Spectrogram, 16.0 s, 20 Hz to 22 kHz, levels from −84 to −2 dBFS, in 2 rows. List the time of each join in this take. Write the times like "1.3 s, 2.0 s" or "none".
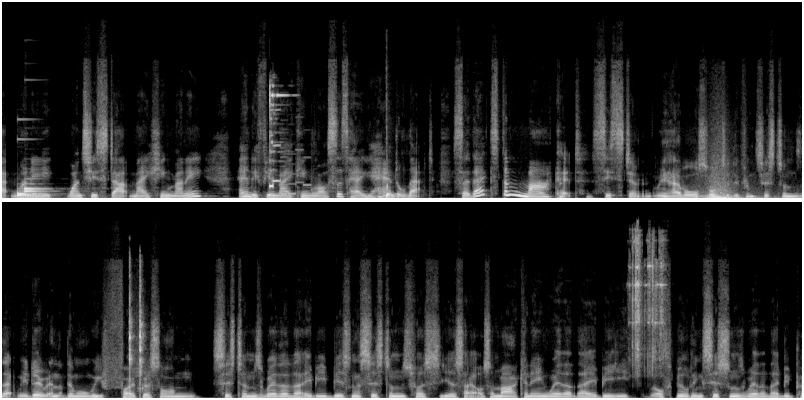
6.5 s, 8.6 s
